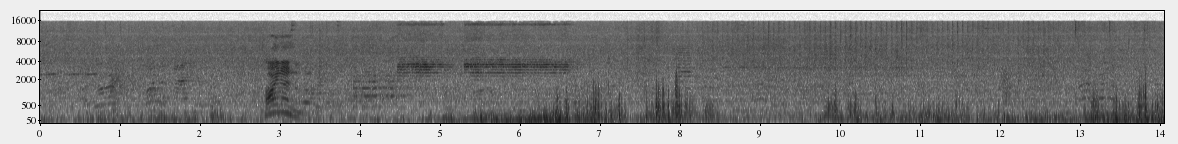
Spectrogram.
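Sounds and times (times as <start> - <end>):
wind buffeting microphone: 0.7 - 2.8, 5.0 - 14.0
vehicle horn: 3.9 - 6.7.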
